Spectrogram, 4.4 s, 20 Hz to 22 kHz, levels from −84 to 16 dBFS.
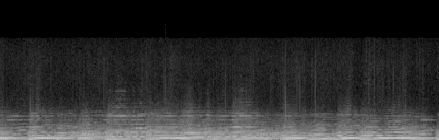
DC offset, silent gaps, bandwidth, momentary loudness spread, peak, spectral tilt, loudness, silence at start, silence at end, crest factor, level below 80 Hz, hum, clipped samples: under 0.1%; none; 8.6 kHz; 3 LU; -4 dBFS; -7 dB/octave; -15 LUFS; 0 s; 0 s; 10 dB; -30 dBFS; none; under 0.1%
